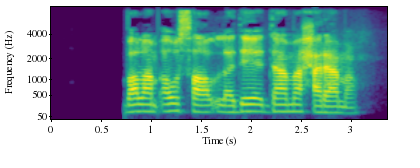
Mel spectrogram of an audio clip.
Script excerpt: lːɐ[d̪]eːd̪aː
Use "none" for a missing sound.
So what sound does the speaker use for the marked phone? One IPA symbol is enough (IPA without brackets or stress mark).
d̪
